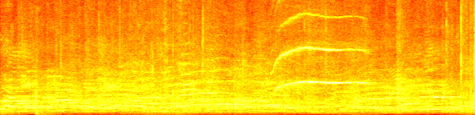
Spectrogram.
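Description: Boxing gloves thud against a body.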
